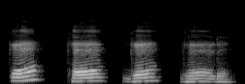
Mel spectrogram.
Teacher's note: इनका उच्चारण स्थान कंठ माना जाता है, यानी ये इनकी हवा कंठ के द्वारा बाधित होती है।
